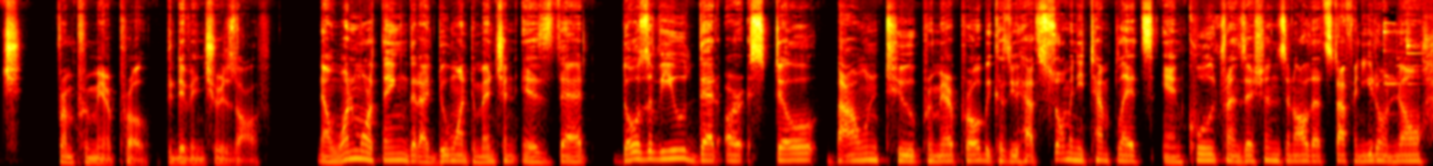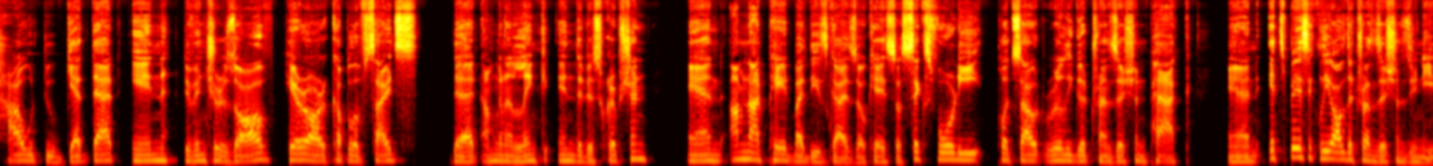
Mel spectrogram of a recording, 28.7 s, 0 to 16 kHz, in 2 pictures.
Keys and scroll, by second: 16.0 super+Tab.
